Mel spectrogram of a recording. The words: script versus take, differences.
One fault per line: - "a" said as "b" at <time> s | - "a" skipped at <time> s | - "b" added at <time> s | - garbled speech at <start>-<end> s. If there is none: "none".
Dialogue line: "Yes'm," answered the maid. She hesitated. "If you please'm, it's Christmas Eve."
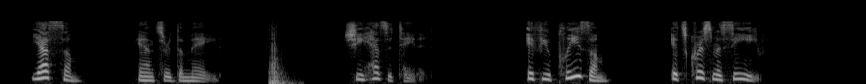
none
